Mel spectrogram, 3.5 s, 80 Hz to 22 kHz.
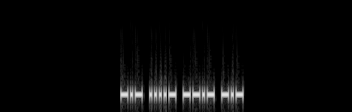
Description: Morse code, heard as a keyed tone, about 52 wpm, 700 Hz. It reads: K4QK
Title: USA Call Signs - 3x Character Spacing - 50wpm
